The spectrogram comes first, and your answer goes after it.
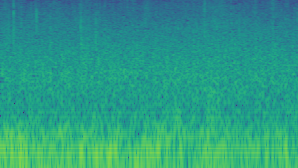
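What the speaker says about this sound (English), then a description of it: "why is it raining here so much?" Steady rain patters down in the Vintage Story survival game, a dense, even hiss of falling drops with no voices over it.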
